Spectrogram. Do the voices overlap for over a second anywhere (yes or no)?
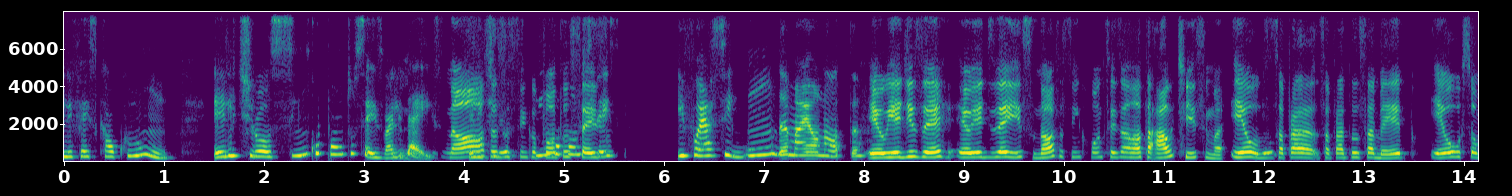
yes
